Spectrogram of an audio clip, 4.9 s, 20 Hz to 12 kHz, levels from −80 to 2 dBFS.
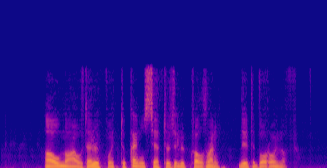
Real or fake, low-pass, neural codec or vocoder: fake; 7.2 kHz; codec, 16 kHz, 0.5 kbps, FreqCodec, larger model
